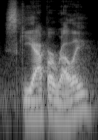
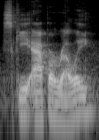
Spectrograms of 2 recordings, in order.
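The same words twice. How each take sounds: First: Schiaparelli again slowly as skee-ap-uh-RELL-ee, rising; slow questioning Schiaparelli; second try at the name. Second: Schiaparelli said slowly as skee-ap-uh-RELL-ee, rising; trying out a name. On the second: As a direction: sound out Schiaparelli carefully, unsure. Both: Shown as a demonstration. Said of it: "Is that how you say it?".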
